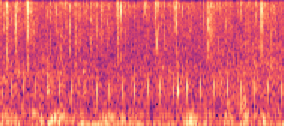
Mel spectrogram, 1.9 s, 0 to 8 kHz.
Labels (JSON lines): {"label": "biophony, rattle", "recorder": "SoundTrap 500"}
